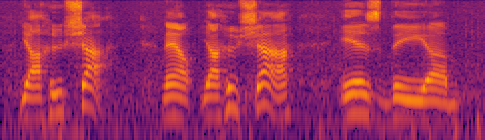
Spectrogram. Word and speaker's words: Yahusha: ian uh together this these two letters give you the pronunciation of shah yahoo shah now yahoo shah is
